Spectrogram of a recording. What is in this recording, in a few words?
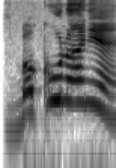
flank them, radio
